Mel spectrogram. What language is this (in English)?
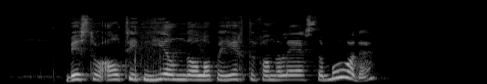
Western Frisian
